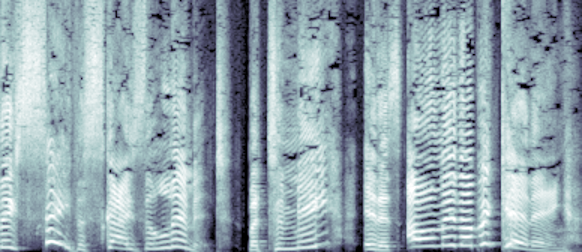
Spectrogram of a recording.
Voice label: levelup en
